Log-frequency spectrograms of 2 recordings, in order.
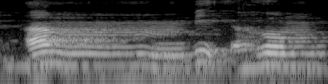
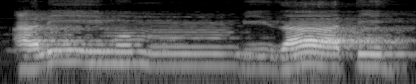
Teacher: bunyi tanwin atau bunyi nun sukun itu diganti menjadi mim sukun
